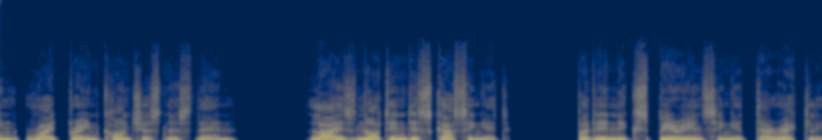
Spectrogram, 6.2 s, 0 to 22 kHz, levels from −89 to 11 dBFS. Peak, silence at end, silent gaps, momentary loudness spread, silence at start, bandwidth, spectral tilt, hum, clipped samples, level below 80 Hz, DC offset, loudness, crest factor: -8 dBFS; 0 s; none; 9 LU; 0 s; 11.5 kHz; -7 dB/octave; none; under 0.1%; -66 dBFS; under 0.1%; -24 LUFS; 16 dB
